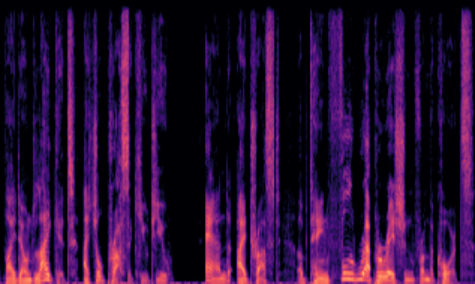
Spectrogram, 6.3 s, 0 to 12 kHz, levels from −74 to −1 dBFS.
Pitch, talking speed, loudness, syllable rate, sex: 145 Hz, 170 wpm, -22 LUFS, 4.5 syllables/s, male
